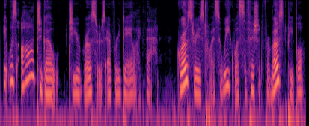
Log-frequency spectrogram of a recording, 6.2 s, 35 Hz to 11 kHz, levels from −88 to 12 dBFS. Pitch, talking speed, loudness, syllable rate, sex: 185 Hz, 205 wpm, -22 LUFS, 5.7 syllables/s, female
